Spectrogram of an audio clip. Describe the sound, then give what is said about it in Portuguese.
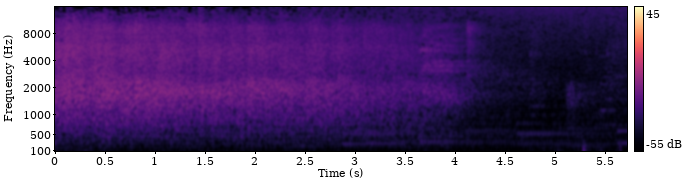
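An audience at a church service applauds Jesus in a dense, steady wash of clapping that gradually fades out, leaving a few soft sustained tones and faint scattered sounds at the end. “Aplauda Jesus então, porque Ele já pagou o preço para que nós tivéssemos vida.”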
